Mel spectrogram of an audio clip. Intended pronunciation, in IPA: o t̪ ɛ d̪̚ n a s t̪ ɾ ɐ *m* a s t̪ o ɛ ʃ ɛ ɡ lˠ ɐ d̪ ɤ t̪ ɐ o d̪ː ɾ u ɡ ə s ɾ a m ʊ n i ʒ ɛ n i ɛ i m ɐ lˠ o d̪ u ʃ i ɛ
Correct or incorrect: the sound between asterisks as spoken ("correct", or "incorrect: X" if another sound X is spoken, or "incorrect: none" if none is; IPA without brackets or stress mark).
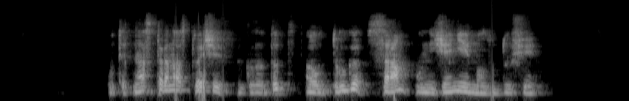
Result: incorrect: n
